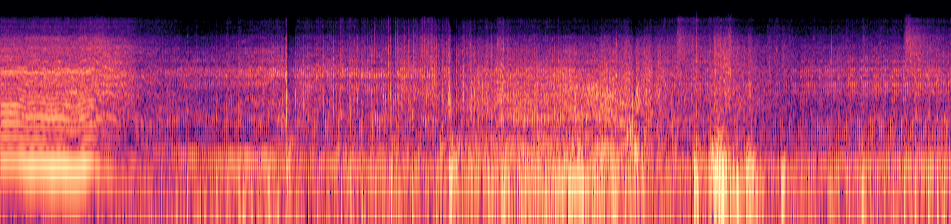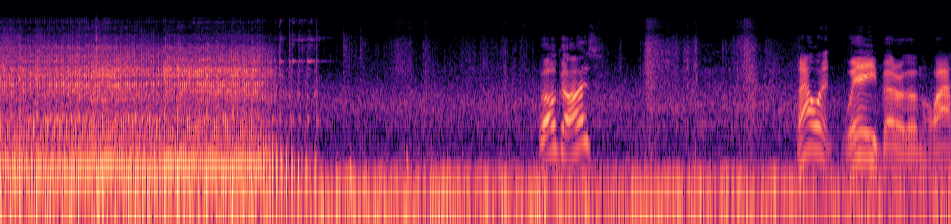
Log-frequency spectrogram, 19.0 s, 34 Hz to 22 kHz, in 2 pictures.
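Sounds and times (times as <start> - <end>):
chainsaw running: 0.0 - 12.9
tree falling thud: 2.6 - 10.6.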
